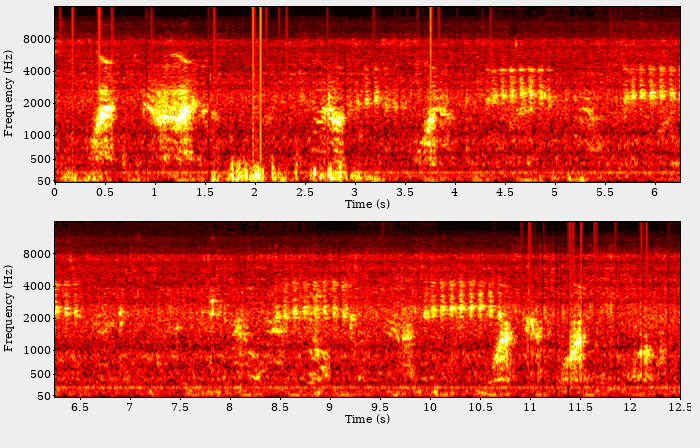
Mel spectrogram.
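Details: Frog chorus at night by a pond: overlapping nasal, harmonic croaks from several callers, irregular and dense, with a few louder low thumps early on and a steady low hum beneath.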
